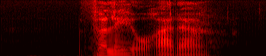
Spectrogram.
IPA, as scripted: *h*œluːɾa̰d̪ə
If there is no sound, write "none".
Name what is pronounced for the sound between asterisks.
f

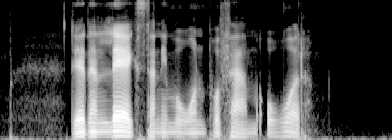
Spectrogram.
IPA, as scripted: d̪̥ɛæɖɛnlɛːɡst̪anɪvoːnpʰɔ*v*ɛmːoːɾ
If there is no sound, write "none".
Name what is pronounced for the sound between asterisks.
f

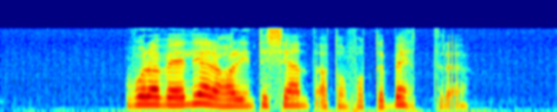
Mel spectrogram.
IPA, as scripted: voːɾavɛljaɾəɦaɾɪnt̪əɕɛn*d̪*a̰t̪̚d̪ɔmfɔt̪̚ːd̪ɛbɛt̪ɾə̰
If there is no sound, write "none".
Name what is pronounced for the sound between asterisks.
t̪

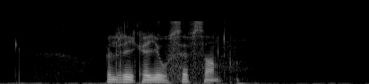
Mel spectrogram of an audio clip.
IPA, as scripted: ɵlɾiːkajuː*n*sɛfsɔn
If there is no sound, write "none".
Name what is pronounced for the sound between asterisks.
none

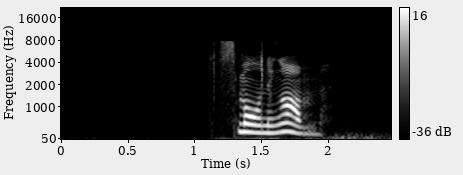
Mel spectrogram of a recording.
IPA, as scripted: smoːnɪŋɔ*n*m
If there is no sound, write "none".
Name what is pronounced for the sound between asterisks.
none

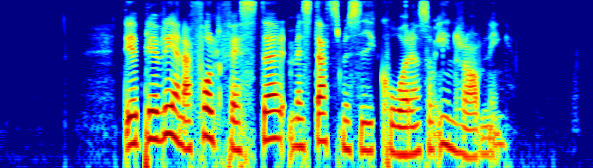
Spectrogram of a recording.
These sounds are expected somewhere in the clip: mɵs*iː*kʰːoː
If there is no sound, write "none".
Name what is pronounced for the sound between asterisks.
iː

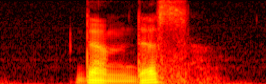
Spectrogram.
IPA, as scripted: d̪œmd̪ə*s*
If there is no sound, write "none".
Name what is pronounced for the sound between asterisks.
s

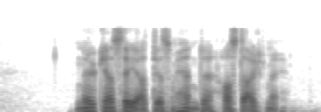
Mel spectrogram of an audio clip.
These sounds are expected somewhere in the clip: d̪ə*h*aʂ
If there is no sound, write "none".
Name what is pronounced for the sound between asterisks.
h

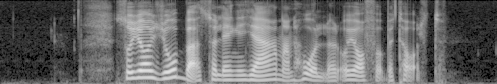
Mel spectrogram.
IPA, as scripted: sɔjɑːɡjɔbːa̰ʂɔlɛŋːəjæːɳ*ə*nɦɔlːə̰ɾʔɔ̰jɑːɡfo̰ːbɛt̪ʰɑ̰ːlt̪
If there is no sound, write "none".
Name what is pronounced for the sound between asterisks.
a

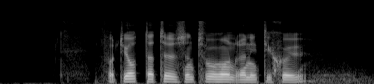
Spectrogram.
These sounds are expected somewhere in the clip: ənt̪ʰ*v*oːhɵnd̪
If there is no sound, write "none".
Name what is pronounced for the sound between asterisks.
v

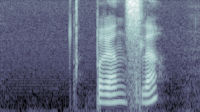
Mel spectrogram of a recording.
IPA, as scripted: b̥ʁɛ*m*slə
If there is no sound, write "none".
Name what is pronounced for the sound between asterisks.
n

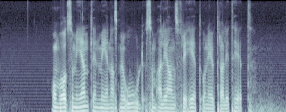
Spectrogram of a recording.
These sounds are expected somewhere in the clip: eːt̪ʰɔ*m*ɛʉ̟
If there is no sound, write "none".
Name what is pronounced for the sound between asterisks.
n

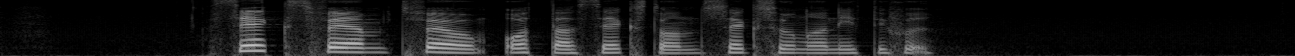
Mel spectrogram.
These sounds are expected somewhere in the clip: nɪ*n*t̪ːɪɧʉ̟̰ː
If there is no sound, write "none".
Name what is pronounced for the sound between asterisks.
none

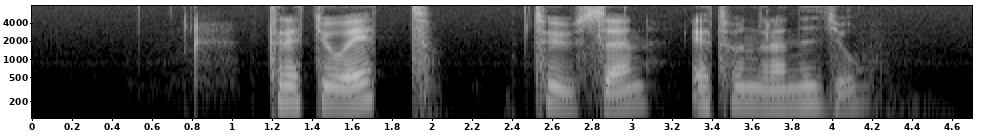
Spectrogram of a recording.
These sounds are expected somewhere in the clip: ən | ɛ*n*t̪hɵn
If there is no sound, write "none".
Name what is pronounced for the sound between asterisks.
none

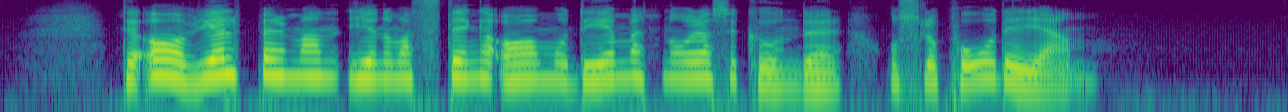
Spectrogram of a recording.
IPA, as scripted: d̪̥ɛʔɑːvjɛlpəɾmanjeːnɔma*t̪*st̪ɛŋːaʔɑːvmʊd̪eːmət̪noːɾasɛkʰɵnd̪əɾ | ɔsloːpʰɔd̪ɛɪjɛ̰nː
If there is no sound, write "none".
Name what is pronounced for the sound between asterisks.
t̪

